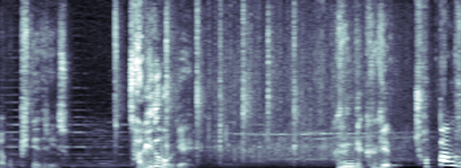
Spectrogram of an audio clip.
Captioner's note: clapping automatically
